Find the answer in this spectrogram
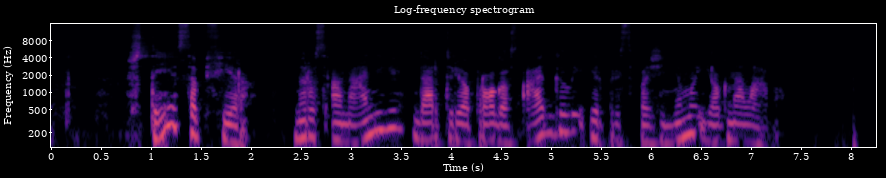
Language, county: Lithuanian, Šiauliai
